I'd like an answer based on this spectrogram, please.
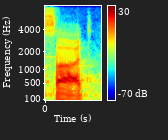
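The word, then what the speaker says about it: ص: Now when you pronounce sad, your tongue it dey just there below your teeth.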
